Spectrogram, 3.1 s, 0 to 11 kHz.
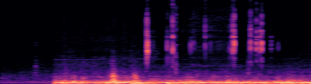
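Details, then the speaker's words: Fully loaded 1966 Volvo Amazon P121 being driven over bumps. Irregular creaking and scraping is heard over the road rumble as the sagging rear right suspension spring drags against the body. "You can hear that noise when I go over bumps. That sort of creaking noise. The rear right spring on the suspension has is pretty much sagging and and dragging against the body."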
